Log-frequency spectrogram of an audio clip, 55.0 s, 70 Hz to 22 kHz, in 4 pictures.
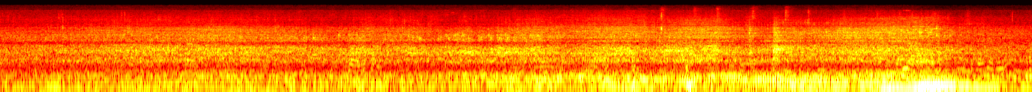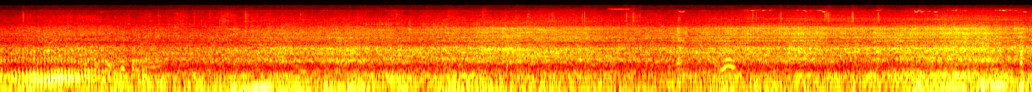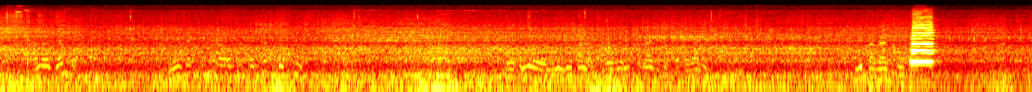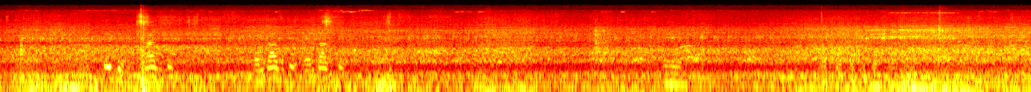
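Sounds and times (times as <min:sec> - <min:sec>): traffic engines rumbling: 0:00.0 - 0:55.0.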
